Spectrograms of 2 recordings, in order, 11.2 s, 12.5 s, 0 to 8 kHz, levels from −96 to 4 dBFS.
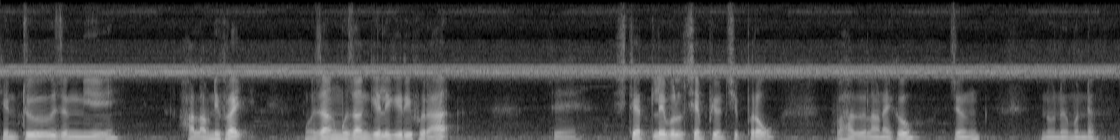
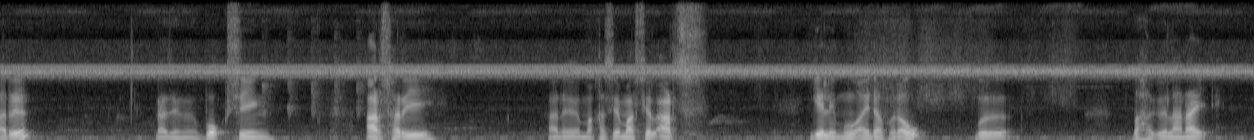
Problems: constant background noise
